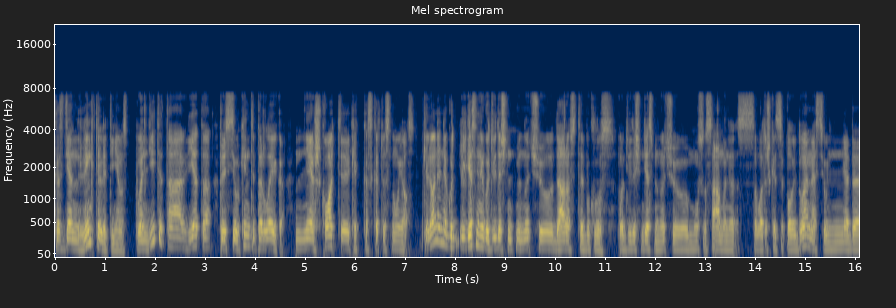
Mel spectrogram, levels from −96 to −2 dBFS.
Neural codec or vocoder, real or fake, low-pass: none; real; 7.2 kHz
